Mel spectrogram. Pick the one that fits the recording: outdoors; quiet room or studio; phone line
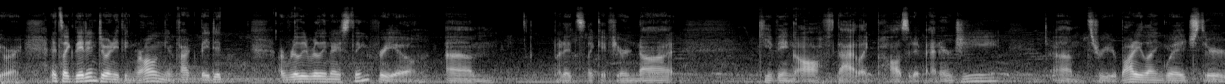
outdoors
